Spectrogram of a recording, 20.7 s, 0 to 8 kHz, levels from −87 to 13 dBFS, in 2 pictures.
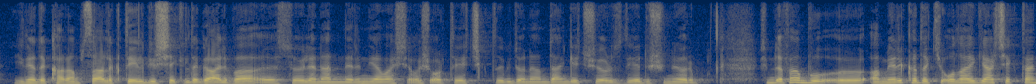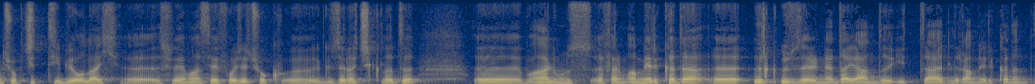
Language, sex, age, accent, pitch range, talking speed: Turkish, male, 50-69, native, 120-145 Hz, 120 wpm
